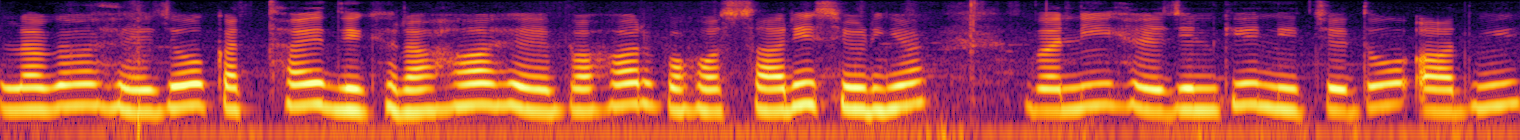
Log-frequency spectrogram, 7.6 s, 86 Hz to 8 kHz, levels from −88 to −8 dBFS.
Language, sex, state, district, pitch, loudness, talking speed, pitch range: Hindi, female, Bihar, West Champaran, 240 Hz, -14 LUFS, 135 wpm, 225-260 Hz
